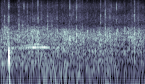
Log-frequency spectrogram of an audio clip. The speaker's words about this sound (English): And I feel like we should just give God a big round of applause, all right? Let's do it. Woo! God is good, amen?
